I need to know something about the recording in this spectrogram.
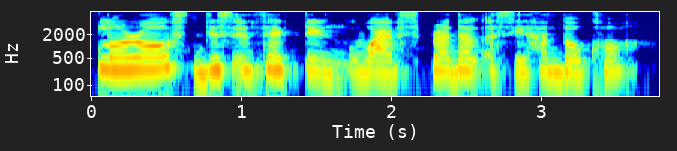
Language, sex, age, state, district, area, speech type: Manipuri, female, 18-30, Manipur, Kakching, rural, read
